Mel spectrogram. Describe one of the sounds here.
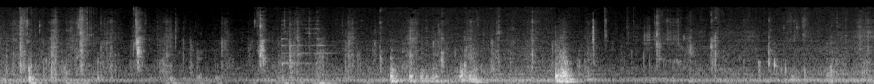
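A woman chews crunchy lettuce close to a microphone.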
